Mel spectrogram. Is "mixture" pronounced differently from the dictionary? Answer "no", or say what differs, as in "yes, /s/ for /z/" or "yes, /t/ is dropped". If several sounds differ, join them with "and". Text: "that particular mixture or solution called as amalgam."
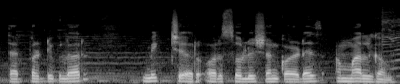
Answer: yes, /s/ is dropped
